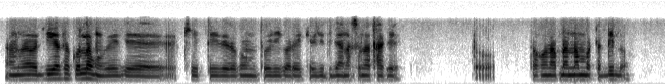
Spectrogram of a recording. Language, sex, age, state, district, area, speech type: Bengali, male, 18-30, West Bengal, Murshidabad, urban, conversation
